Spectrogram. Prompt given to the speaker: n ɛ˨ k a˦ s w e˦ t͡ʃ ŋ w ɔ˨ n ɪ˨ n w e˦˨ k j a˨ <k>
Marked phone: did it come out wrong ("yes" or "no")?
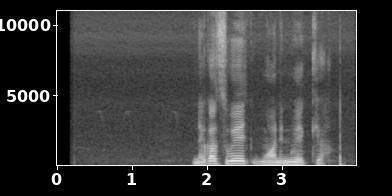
yes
